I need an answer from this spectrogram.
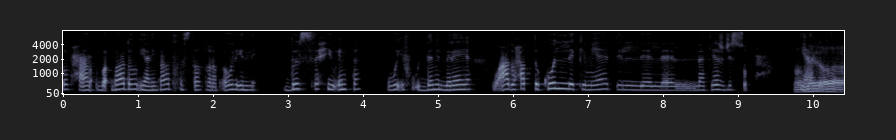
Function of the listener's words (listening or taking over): taking over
